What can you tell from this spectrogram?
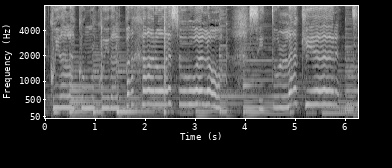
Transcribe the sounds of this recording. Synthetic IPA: kwiðalako̞mo̞kwiðaelpaxaɾo̞ðe̞suβwe̞lo | sit̪ulakjeɾes

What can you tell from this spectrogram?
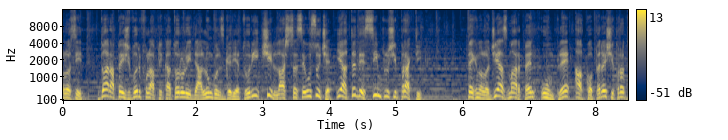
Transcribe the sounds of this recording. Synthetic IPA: olo̞sit̪ | d̪oaɾapeʃvɨrfulaplikat̪o̞ɾulujd̪e̞aluŋɡulzɡəɾijet̪uɾiʃilaʃsəse̞usut͡ʃe̞̰je̞at̪ɨt̪̚d̪e̞simpluʃipɾak̚t̪ḭk | t̪e̞xno̞lo̞d͡ʒijas̬marpenumple̞ako̞pe̞ɾəʃipɾo̞t̪

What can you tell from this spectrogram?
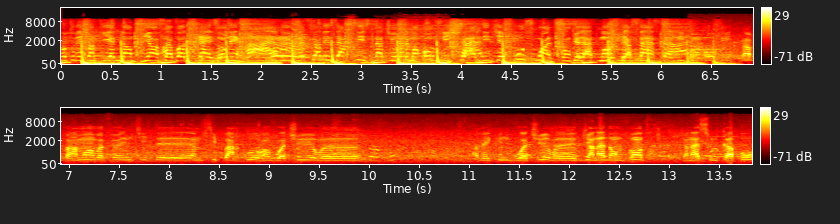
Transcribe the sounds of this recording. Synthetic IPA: puʁt̪uleʒɑ̃kʲiɛnd̪ɑ̃bjɑ̃savɔt̪χɛzɔ̃nɛʁavɛfɛʁd̪ezaʁt̪ist̪nat̪yʁɛlmɑ̃bɔ̃tʁiʃad̪iʒepuswɛ̃d̪əsɔ̃kølat̪mɔt̪ɛsɛ̃ãapaʁamɑ̃ɔ̃vafɛʁynpət̪it̪øɛ̃pət̪ipaʁkuʁɛ̃nvwat̪yʁø | a̰vɛkynvwat̪yːʁøkʲijɑ̃nad̪ɑ̃ləvɑ̃t̪χ | kʲijɑ̃nasuləkapo

